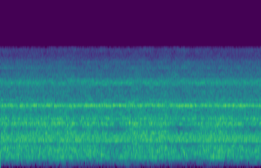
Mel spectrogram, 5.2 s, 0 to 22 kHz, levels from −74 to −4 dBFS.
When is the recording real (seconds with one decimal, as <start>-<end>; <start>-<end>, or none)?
0.0-1.1; 4.2-5.2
